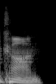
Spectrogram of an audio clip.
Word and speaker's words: Kahan: Noah You- Khan. you So you don't talk say the weird. Kahan, the Kahan. It's just Khan. Just Khan. Okay, so Noah Khan.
